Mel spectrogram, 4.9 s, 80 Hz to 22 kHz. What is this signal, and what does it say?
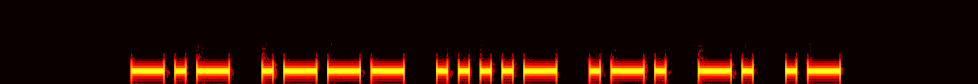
Morse code, heard as a keyed tone, about 22 wpm, 700 Hz. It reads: KJ4RNA
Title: USA Call Signs - 6 Characters - Repeated 2x - 22wpm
